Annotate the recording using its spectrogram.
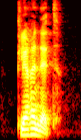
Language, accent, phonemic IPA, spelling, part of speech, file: French, France, /klɛʁ e nɛt/, clair et net, adjective, LL-Q150 (fra)-clair et net.wav
- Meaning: crystal clear, clear-cut, cut-and-dried, loud and clear, no ifs or buts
